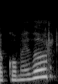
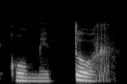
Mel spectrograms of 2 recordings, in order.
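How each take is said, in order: First: Said in the usual way. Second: "cometor" with the final "tor" stressed and drawn out; teacher's demo of "cometor", weight on the final "tor"; stress on last syllable. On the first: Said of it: "la sílaba que se pronuncia con más fuerza". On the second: Shown as a demonstration. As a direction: lean hard on "tor" at the end of "cometor". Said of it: "es donde recae la fuerza en la palabra".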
